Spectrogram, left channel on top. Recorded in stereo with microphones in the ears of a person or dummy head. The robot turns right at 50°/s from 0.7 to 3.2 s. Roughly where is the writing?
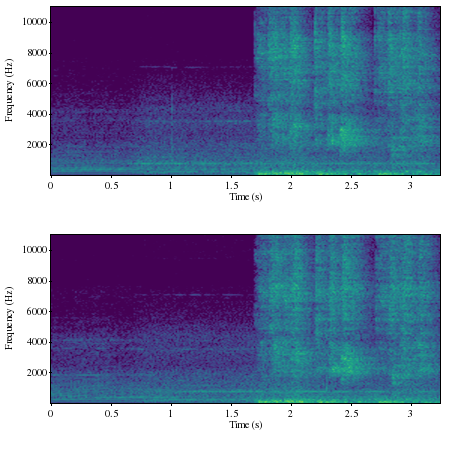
Ahead left.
